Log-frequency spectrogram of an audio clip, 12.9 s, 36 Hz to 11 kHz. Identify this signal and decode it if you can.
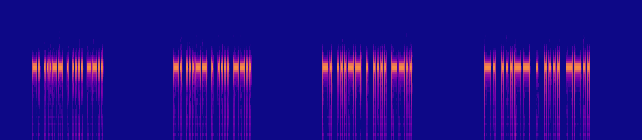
Morse code, heard as a keyed tone, about 36 wpm, 700 Hz. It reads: N3EHZ N3EHZ N3EHZ N3EHZ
